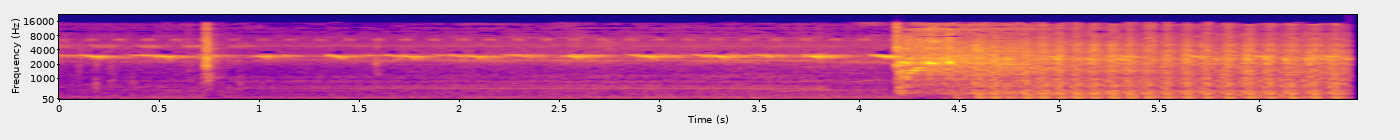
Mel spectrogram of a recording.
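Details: Yamaha Vixion single-cylinder after replacing the regulator/rectifier (kiprok) to clear MIL code 46, charging steady at 14 V: starts and runs with even, steady beat and clean revs; faulty kiprok was the cause.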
